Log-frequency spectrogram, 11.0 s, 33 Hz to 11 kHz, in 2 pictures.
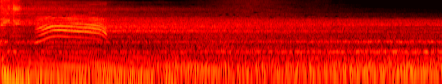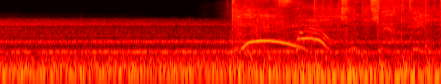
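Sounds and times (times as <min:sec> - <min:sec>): low rumbling music: 0:00.0 - 0:11.0.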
